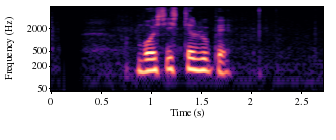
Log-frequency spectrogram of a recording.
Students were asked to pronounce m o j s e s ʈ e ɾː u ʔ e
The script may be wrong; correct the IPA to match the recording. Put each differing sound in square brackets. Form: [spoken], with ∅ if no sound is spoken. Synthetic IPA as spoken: [b] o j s [i] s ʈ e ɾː u [p] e

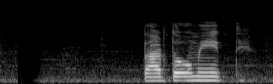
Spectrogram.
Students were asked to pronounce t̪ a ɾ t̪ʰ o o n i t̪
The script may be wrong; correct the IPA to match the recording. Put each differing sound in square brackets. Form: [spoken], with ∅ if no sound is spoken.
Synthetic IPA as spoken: t̪ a ɾ [t̪] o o [m] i t̪

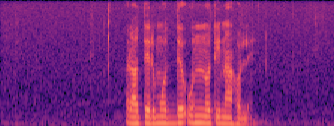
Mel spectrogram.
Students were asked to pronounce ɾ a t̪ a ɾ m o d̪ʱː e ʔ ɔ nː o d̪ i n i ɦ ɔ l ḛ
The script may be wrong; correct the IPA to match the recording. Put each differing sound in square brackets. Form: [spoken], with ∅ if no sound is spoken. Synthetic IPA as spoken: ɾ a t̪ [e] ɾ m o d̪ʱː e ʔ [u] nː o [t̪] i n [a] ɦ [o] l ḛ

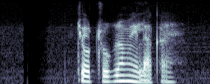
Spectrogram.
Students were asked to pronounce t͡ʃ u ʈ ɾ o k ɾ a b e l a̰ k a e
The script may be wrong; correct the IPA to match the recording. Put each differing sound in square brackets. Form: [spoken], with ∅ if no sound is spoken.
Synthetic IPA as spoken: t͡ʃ [ɔ] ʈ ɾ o [ɡ] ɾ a [m] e l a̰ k a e

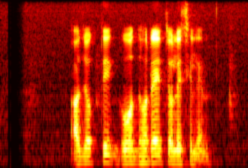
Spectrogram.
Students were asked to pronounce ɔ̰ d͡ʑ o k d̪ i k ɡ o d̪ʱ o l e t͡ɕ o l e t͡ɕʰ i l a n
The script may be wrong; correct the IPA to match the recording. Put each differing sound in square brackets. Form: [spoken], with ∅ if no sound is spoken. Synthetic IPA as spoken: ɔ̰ d͡ʑ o k [t̪] i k ɡ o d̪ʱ o [ɾ] e t͡ɕ o l e t͡ɕʰ i l [e] n

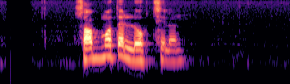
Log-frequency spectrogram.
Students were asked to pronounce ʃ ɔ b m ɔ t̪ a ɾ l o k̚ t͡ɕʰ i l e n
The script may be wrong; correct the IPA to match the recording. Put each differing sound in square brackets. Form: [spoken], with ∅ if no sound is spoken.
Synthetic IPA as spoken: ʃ ɔ b m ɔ t̪ [e] ɾ l o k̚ t͡ɕʰ i l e n

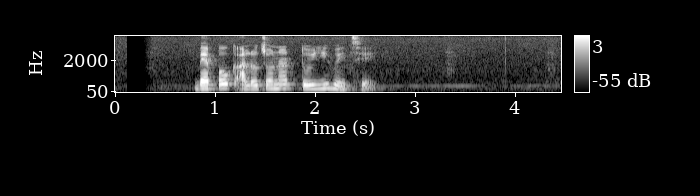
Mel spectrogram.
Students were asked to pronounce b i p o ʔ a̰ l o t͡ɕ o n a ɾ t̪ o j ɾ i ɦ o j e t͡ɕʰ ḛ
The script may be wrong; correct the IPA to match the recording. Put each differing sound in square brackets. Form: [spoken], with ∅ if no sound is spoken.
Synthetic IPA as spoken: b [ɛ] p o [k] a̰ l o t͡ɕ o n a ɾ t̪ o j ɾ i ɦ o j e t͡ɕʰ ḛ

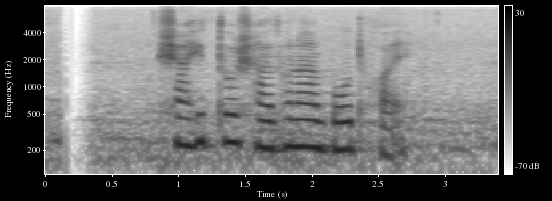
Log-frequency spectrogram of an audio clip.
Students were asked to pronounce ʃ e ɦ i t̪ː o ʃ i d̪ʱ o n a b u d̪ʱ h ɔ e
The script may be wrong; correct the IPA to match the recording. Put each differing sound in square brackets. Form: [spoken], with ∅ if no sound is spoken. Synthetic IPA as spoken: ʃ [a] ɦ i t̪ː o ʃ [a] d̪ʱ o n a b [o] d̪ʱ h ɔ e

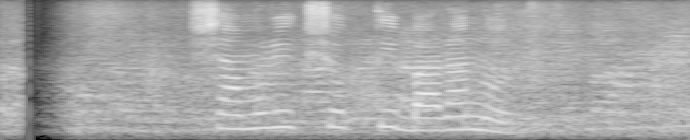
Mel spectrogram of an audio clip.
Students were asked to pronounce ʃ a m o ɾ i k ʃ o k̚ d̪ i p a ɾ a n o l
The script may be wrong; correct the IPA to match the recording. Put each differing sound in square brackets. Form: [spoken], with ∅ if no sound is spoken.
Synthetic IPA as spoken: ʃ a m o ɾ i k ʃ o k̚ [t̪] i [b] a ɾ a n o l

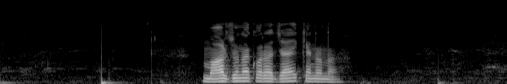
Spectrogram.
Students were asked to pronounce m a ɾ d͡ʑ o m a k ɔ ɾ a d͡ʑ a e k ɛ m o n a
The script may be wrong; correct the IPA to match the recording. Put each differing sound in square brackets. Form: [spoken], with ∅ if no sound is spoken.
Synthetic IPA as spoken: m a ɾ d͡ʑ o [n] a k ɔ ɾ a d͡ʑ a e k ɛ [n] o n a

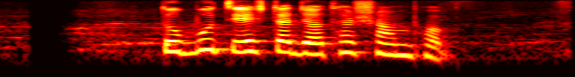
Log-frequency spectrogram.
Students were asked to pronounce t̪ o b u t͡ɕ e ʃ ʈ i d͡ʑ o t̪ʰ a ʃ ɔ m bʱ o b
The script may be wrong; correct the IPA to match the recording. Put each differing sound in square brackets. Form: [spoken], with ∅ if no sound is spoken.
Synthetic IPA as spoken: t̪ o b u t͡ɕ e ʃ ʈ [a] d͡ʑ [ɔ] t̪ʰ a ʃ ɔ m bʱ o b

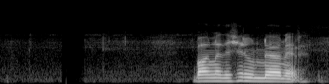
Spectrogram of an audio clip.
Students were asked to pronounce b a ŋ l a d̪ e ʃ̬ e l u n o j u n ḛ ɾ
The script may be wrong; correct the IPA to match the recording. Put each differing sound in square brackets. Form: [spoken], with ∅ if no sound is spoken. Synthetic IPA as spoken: b a ŋ l a d̪ e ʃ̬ e [ɾ] u [nː] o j [o] n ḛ ɾ

